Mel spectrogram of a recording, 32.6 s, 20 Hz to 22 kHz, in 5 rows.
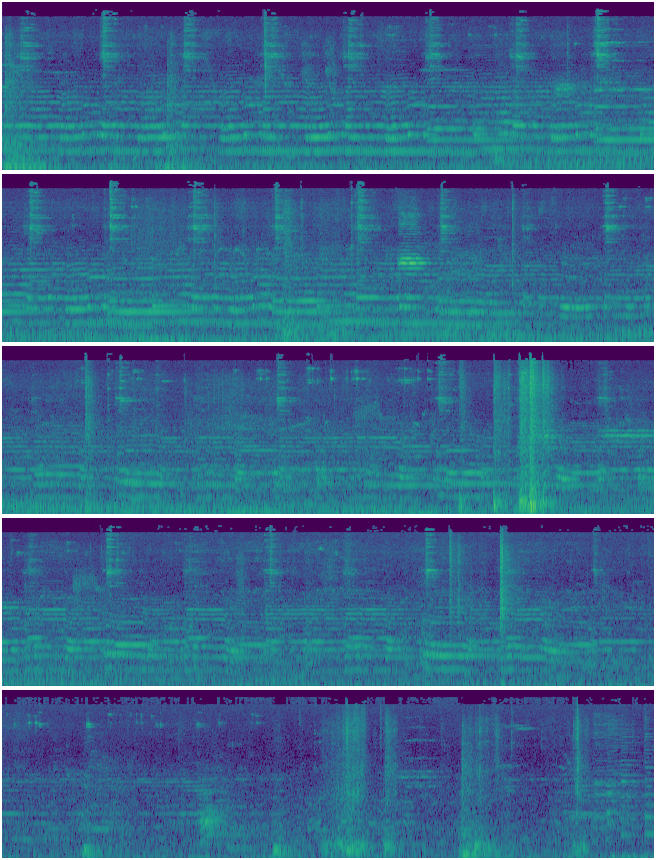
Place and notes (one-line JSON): {"title": "Badi Basti, Pushkar, Rajasthan, Inde - Un matin dans la ville de Pushkar", "date": "2014-12-01 08:21:00", "latitude": "26.49", "longitude": "74.55", "altitude": "489", "timezone": "Asia/Kolkata"}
